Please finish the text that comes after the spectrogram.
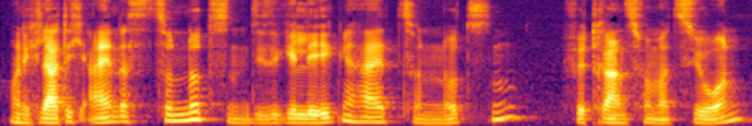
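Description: A man leading a guided meditation, giving slow, soothing instructions with long pauses. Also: on the low side, sing-song. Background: soft instrumental music.

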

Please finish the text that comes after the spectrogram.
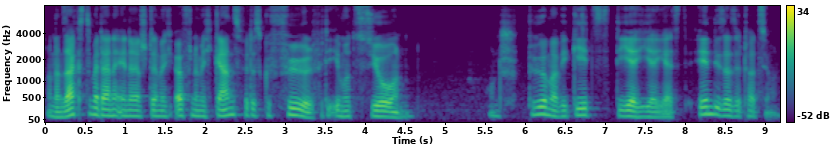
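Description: A man leading a guided body-awareness meditation in a slow, calm, soothing way. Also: fairly low pitch, gravelly.

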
